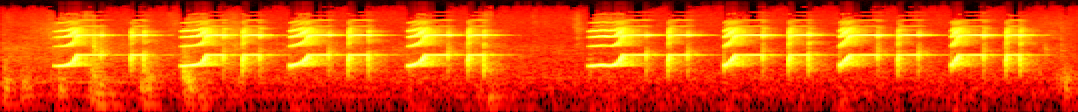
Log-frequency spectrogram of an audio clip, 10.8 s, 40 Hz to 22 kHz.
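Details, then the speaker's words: Minelab GM 1000 (Gold Monster) metal detector, indoor test, all-metal mode: repeated rising beeps in bursts that keep breaking up, from steel lying beside a small gold piece; a confused ghosting signal that discrimination can reject. "And this is what's called ghosting. This is a piece of steel laying really close to a nice little piece of gold."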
